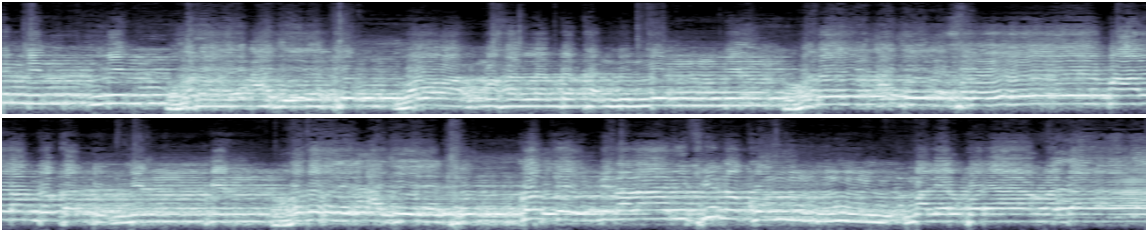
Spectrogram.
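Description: A man chants loudly into a microphone, leading the group.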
